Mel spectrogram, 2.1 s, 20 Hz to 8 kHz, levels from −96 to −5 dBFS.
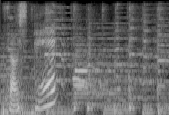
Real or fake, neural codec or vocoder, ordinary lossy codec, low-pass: real; none; AAC, 48 kbps; 7.2 kHz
